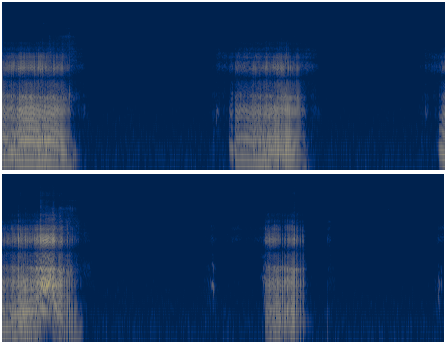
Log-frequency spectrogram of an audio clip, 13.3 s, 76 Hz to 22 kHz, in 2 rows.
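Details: Heavy snoring from a sleeping man: loud, rattling snores about every three seconds (about 17 a minute) with silent pauses between. The snoring is said to sound like many different animal noises.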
